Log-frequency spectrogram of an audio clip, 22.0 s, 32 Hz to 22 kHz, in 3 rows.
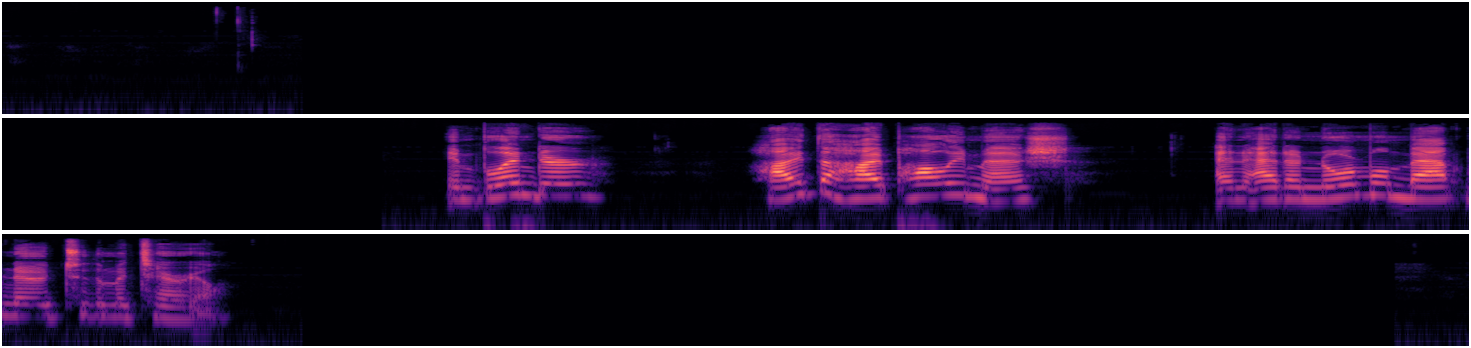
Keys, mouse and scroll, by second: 13.0 middle click, 14.3 shift+a, 18.2-22.0 drag.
